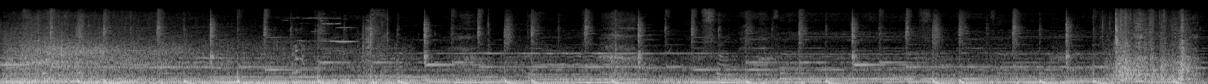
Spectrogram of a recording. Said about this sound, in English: parks his car in the deserted street and leans his head on the steering wheel.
